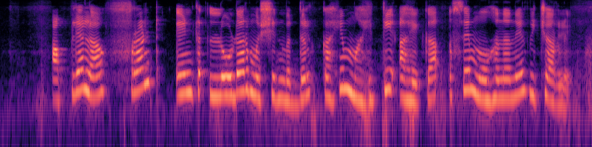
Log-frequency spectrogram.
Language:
Marathi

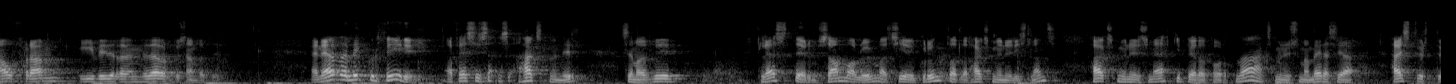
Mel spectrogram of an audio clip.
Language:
Icelandic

